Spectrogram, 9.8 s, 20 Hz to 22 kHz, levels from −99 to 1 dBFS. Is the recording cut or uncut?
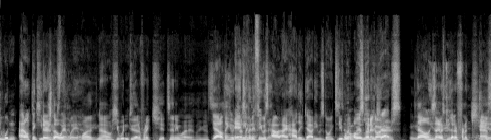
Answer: uncut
